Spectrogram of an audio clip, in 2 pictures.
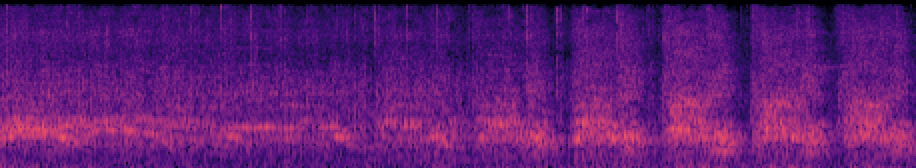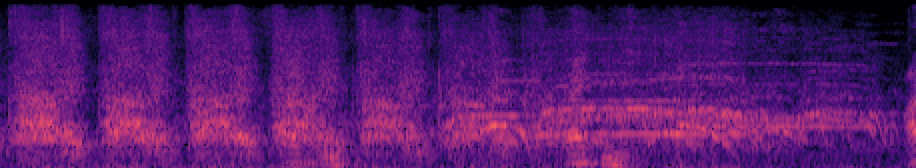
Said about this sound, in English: This is democracy. Let's give them a round of applause for offering themselves to Louisiana.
